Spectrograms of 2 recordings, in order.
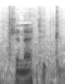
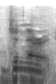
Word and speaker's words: Generic: Indeed, we're going to see Workshop being the first defended site here for Genetic. Is that how you pronounce it? Generic.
